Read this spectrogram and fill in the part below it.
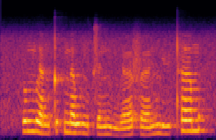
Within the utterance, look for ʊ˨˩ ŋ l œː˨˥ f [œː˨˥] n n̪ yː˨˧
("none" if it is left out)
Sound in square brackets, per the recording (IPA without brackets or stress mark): œː˨˥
